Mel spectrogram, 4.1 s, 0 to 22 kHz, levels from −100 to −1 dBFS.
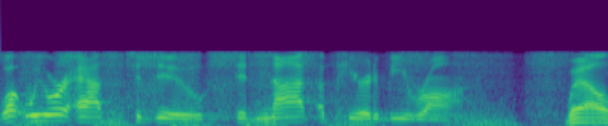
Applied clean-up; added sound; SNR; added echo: none; Breathing; 16 dB; none.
